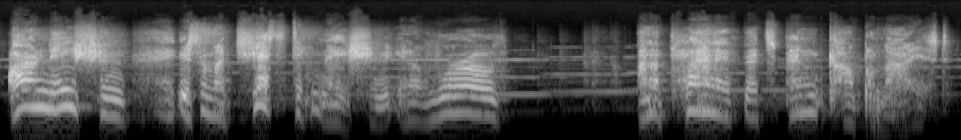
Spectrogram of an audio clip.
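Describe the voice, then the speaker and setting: A menacing politician in a 1950s-set audio drama, orating with grandiose deliberation. His highish voice swings dramatically in pitch, heard through a muffled telephone filter. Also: very animated, a bit bright, soft background music, heavily acted. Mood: grandiose, ominous. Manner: oratorical, emphatic, deliberate. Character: menacing, grandiose male politician scheming for power.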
